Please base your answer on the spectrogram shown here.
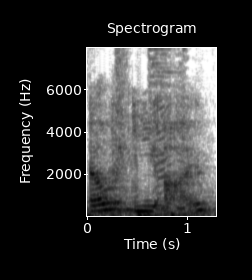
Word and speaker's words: Lei: So this is about a girl named Lei, or Lee, I don't know how to pronounce anything, it's Lei.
